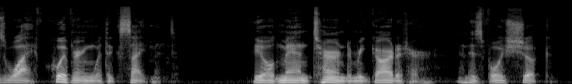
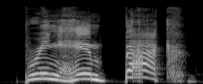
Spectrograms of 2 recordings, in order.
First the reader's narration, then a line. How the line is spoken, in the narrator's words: cried the old woman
